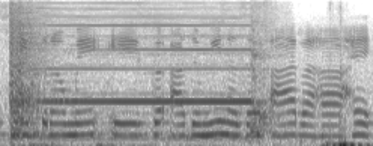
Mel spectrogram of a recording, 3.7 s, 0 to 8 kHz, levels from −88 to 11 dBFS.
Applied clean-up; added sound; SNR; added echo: none; Mechanisms + Alarm / Insect; -3 dB; none.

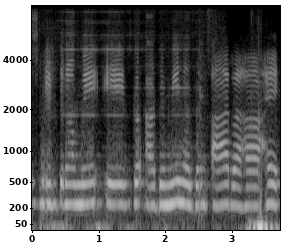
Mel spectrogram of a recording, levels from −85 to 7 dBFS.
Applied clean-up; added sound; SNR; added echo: neural separator model SepFormer DNS4.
